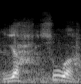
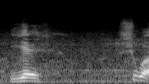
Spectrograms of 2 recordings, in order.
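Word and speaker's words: Yeshua: dipendekin jadi yesua nah mereka ini memaksakan untuk bacanya yahsua bukan yesua bukannya kenapa karena Yot dan He kalau di depan awal kalimat itu yang ketemu itu tidak pernah ya untuk nama Tuhan saya kasih contoh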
